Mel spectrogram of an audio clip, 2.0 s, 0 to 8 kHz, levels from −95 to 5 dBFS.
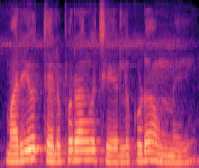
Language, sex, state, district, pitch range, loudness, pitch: Telugu, male, Telangana, Hyderabad, 130-165 Hz, -15 LUFS, 140 Hz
